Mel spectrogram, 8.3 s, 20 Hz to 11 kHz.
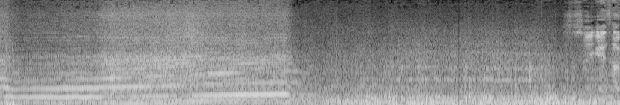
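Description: A Corvette Z06 pulls hard in third gear, its engine note rising loud and close for about four seconds before the throttle lifts into a steady road and wind roar.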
